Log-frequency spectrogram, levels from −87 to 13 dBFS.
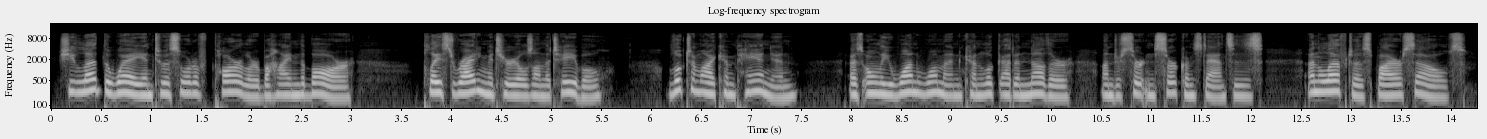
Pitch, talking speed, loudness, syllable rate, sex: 205 Hz, 160 wpm, -19 LUFS, 5.2 syllables/s, female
